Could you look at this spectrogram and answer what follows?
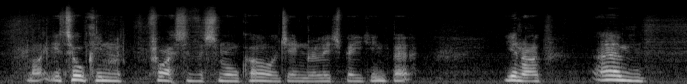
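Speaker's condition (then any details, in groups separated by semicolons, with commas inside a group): Cerebral palsy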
